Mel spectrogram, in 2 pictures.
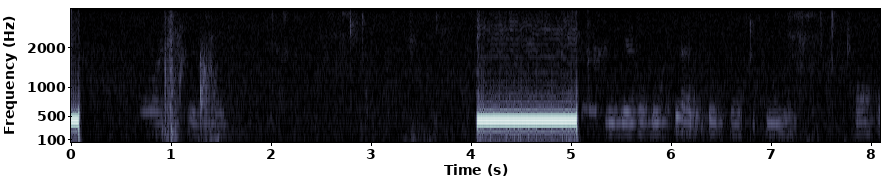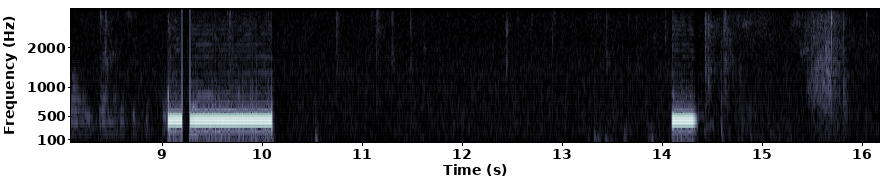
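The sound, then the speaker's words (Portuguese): Telephone ringback tone while calling: a steady low-pitched beep sounds for about a second, then a long pause, repeats, and a third tone is cut short; faint clicks and murmurs fill the gaps between tones. “É o meu que tá chamando. Vamos ver se ela atende.”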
